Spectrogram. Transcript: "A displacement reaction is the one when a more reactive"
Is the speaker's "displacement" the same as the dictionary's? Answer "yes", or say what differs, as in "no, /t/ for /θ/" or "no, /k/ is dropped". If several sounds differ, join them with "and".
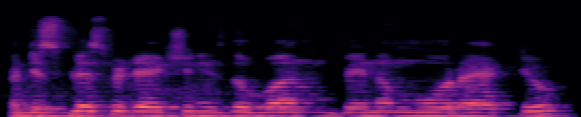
no, /n/ is dropped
